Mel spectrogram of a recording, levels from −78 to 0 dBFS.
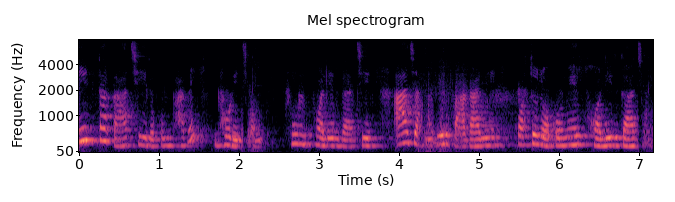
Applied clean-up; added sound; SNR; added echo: neural separator model SepFormer DNS4.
